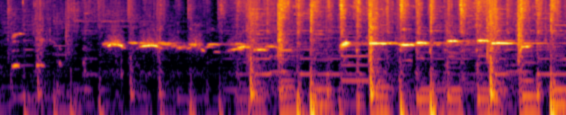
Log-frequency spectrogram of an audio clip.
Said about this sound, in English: hey, that's not whistling. You can't just like blow. I can't whistle. Like making noises, you're not whistling.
